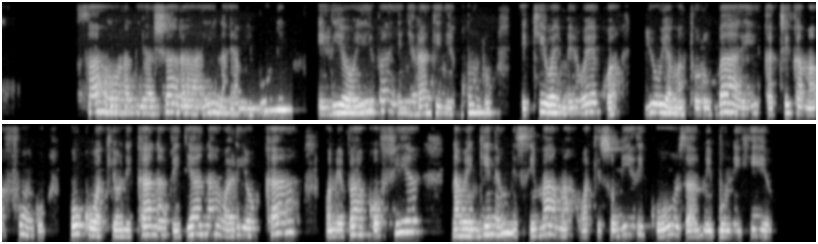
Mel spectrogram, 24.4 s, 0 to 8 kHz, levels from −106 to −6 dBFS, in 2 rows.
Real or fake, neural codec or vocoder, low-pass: real; none; 7.2 kHz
